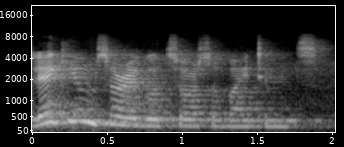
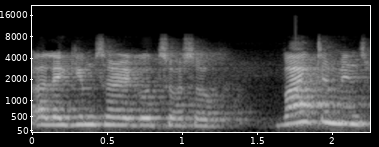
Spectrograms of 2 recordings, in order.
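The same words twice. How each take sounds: First: The stress falls on the word 'legumes'. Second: The stress falls on the word 'vitamins'. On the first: Legumes, rather than wheat, rice or bread, give vitamins. "which means legumes are a good source of vitamins, not, for instance, wheat or rice or bread" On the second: Legumes give vitamins rather than something else, such as protein. "shows that the vitamins is emphasized there"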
